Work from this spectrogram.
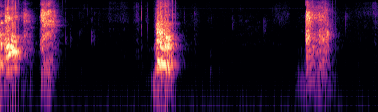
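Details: Little Man, a dog under a year old, alerting to someone in the yard; a few short, breathy, noisy barks spaced about a second and a half apart, the last one weaker.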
